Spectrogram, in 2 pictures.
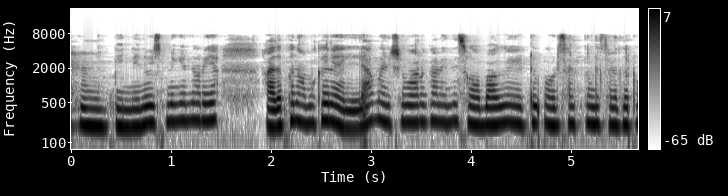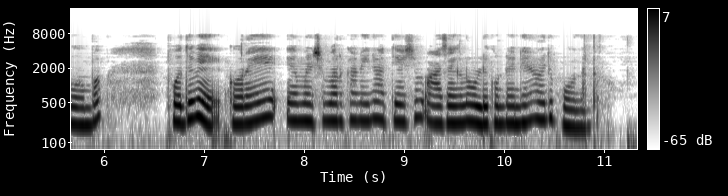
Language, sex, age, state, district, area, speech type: Malayalam, female, 30-45, Kerala, Kozhikode, urban, spontaneous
